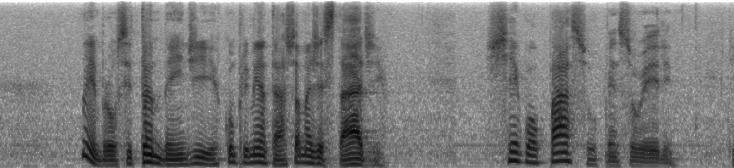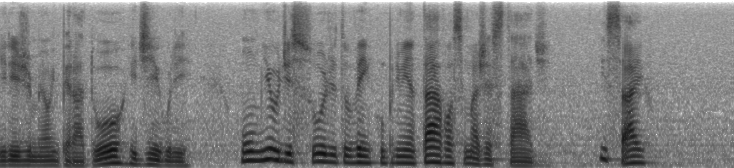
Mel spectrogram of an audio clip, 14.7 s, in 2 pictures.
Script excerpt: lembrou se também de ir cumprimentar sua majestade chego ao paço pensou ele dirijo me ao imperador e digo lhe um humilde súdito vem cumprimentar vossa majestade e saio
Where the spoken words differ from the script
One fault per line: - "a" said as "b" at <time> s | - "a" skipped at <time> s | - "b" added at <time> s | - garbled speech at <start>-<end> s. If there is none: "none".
none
